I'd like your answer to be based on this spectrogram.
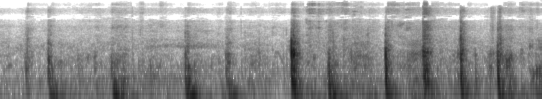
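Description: Shod horse hooves clip-clop close by on a rocky Colorado mountain trail, a brisk, uneven walking rhythm of sharp knocks with no talking.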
